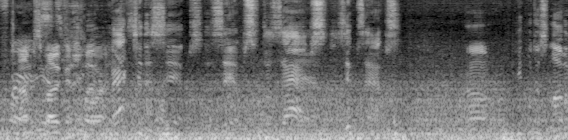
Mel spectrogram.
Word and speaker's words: Zapp's: Do you spell it zonks? What is it called? Zapp's. Zapp's.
